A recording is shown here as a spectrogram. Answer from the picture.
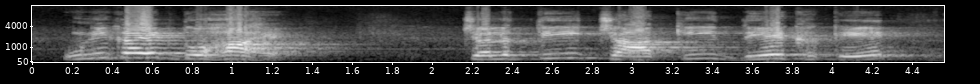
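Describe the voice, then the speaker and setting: There is noticeable background noise here. A man with a Gujarati accent speaks at an extremely high pitch. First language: Gujarati (speaking Hindi). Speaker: Sanskrit scholar, panelist. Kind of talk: panel discussion talk.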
